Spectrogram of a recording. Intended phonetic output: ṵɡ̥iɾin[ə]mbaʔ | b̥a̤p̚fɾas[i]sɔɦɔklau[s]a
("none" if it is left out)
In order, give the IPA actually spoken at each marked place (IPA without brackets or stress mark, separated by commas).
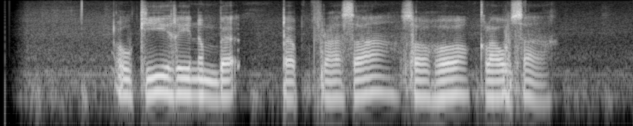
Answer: ə, a, s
